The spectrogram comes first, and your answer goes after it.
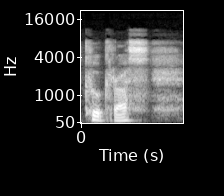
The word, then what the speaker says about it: ciocras: Such, for instance, are the Irish words ciocras, pronounced kukras, meaning hunger, and the word kis, pronounced kis, meaning rent.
